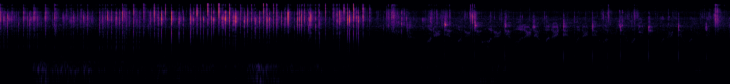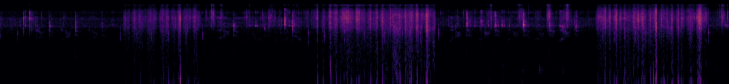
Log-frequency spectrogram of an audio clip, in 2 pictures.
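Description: Soft makeup brushes stroked over the microphone: crackly bristle strokes at first, then two louder sweeping passes of about a second each in the second half.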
